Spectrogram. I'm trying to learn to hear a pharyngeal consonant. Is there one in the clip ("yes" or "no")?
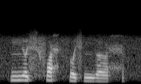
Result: yes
